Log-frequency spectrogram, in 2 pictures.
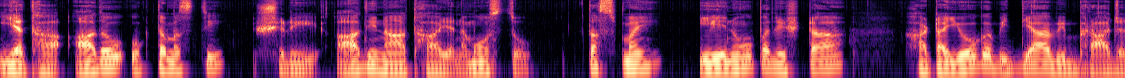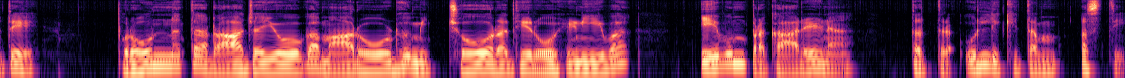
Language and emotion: Sanskrit, neutral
